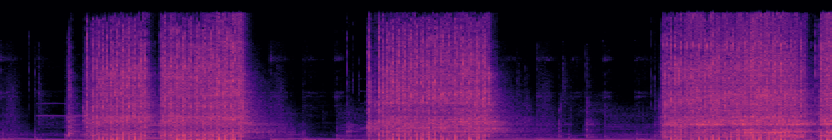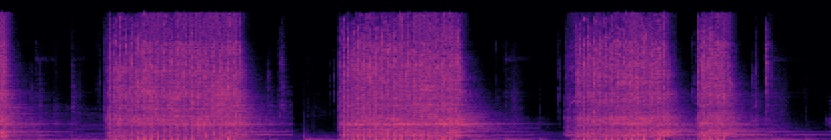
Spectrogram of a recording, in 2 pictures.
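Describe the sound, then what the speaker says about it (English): A power tool tightens hardware on a Lifetime Double Adventure Tower playset, loud rapid ratcheting bursts of about two seconds each, repeated six times with short quiet gaps between, close and with no talking. "Now go ahead and tighten all the hardware."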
